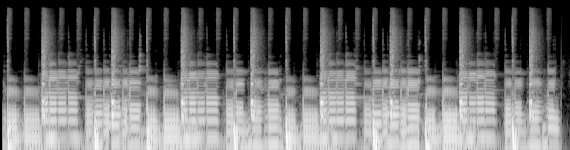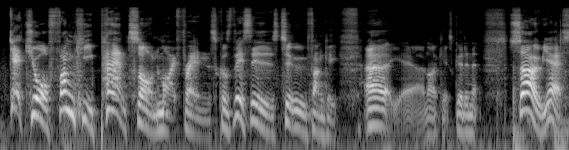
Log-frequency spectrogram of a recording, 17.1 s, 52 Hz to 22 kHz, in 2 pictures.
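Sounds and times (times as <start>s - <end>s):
electric bass guitar riff: 0.0s - 8.4s.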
